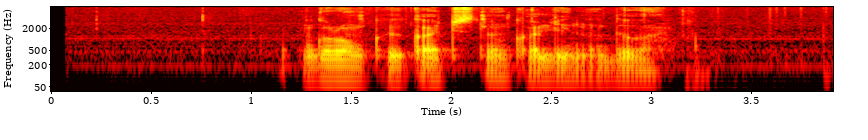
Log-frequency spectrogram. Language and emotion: Russian, neutral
